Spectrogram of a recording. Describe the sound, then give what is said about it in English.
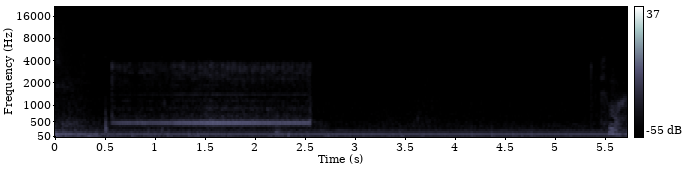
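Telephone ringing on an outgoing call: a single steady ringback tone of about two seconds, faint over a constant low hum, followed by quiet line noise and a click at the end. “Come on, Todd, pick up.”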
